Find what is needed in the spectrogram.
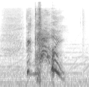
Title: [ENG Subs] My Demon Dynamic sneeze can't be this cute! (VTuber)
